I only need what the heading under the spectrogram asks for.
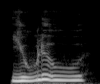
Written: juleuge

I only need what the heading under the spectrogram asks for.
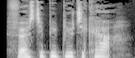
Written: førstebibliotekar

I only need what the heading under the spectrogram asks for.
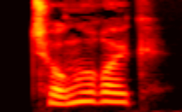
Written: tungeryg

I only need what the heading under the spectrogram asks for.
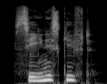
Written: SCENESKIFT

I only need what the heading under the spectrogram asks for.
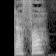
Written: derfor

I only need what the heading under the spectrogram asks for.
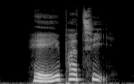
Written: hageparti

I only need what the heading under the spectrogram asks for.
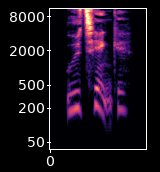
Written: udtænke

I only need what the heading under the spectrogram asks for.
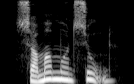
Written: sommermonsun

